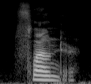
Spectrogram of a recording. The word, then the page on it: flounder: American English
